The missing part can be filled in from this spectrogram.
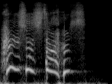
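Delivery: very high, sudden pop-out delivery. Describing a video where someone jump scares viewers: James Charles impression. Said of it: "James Charles, like, jump scares you and he goes".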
